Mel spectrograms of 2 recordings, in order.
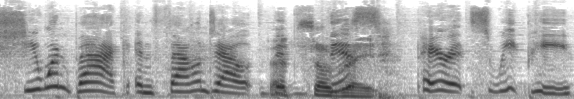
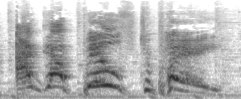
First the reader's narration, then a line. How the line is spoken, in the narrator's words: shouting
